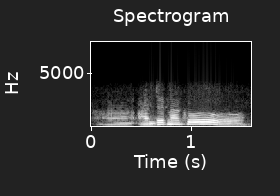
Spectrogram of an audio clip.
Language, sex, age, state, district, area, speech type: Telugu, male, 18-30, Andhra Pradesh, West Godavari, rural, conversation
